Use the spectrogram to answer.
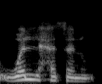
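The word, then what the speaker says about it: والحسن: और यहाँ आपने देखा वल हसनु, वाव को लाम से मिलाया गया और अलिफ जो है वो साइलेंट हो गया।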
